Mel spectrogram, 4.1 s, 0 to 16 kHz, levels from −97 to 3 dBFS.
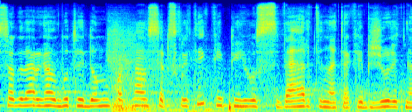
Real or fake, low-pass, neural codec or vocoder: fake; 14.4 kHz; codec, 44.1 kHz, 7.8 kbps, Pupu-Codec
